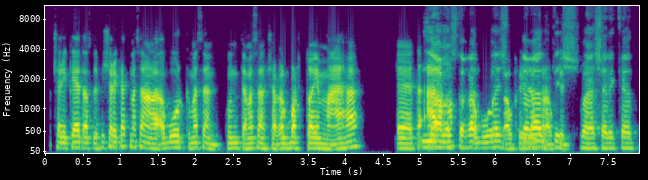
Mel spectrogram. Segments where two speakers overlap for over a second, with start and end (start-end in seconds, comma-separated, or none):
5.0-7.0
